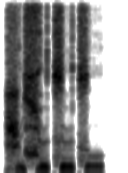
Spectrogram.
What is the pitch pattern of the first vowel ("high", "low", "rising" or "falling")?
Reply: low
